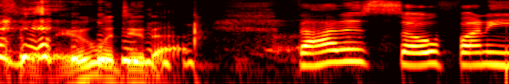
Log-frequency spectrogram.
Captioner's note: laughing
